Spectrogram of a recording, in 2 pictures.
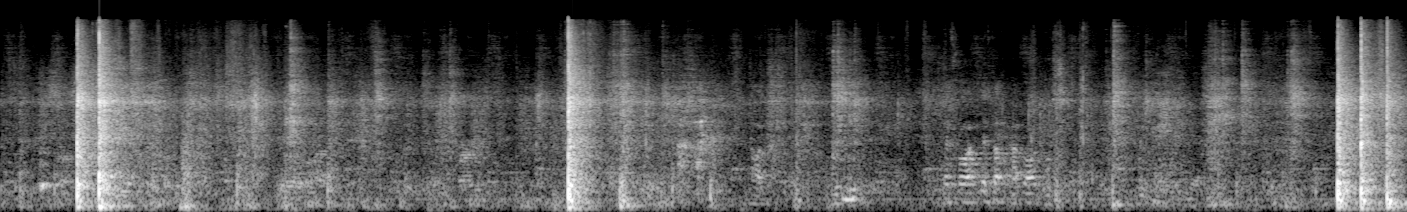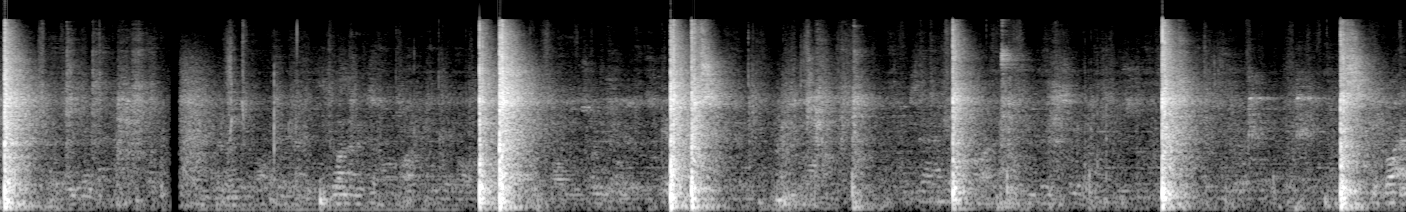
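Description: Boxing punches landing on pads: sharp smacks, singly or in quick one-two pairs, every few seconds.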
